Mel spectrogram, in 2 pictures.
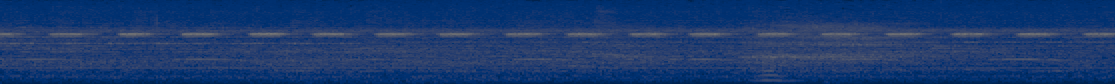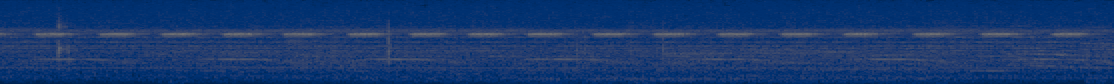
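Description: A cricket chirping steadily, about two short high chirps a second.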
